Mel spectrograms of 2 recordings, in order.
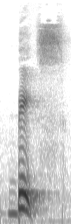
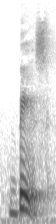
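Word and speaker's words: bass: अगला वर्ड है बेस, बेस। Music terminology है, म्यूजिक से रिलेटेड है। बेस स्पेलिंग के हिसाब से बास है, पर वो गलत है, आप कहिए बेस।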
